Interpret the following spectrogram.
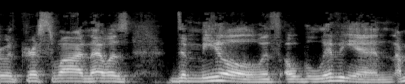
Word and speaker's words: DeMille: DeMille.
